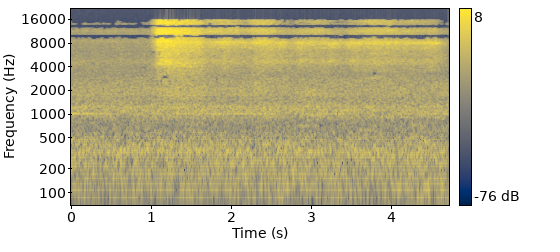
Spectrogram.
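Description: Keihan 8000-series electric train standing at the platform, giving off a steady low hum with a faint steady high tone. There is a short hiss about a second in.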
